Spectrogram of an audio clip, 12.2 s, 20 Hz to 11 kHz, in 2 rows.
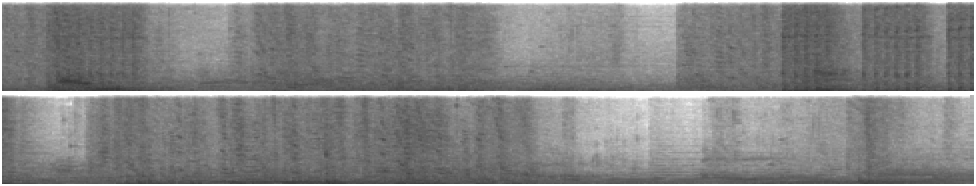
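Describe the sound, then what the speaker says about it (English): Impact gun firing in the video game Mass Effect 2, heavy booming shots repeating through a dense, continuous din of game combat, loud and close. "Firing an impact gun!"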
